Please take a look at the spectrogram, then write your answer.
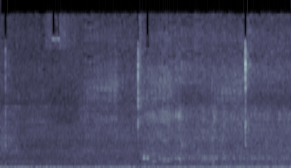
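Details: Yamaha Jupiter MX that would not start even with a new battery, starting after the fuse was pulled and reseated rather than replacing the starter relay: engine catches and settles into an even, steady low drone with no misses or knocks.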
